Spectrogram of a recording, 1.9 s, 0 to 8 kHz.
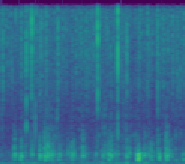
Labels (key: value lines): label: biophony, sea urchins (Echinidae)
recorder: SoundTrap 600 or HydroMoth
